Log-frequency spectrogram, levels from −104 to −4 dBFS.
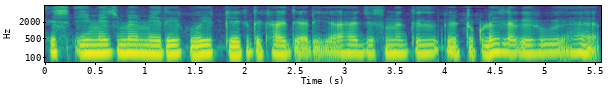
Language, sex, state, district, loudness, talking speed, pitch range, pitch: Hindi, male, Bihar, Jahanabad, -15 LUFS, 195 wpm, 145-155 Hz, 150 Hz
